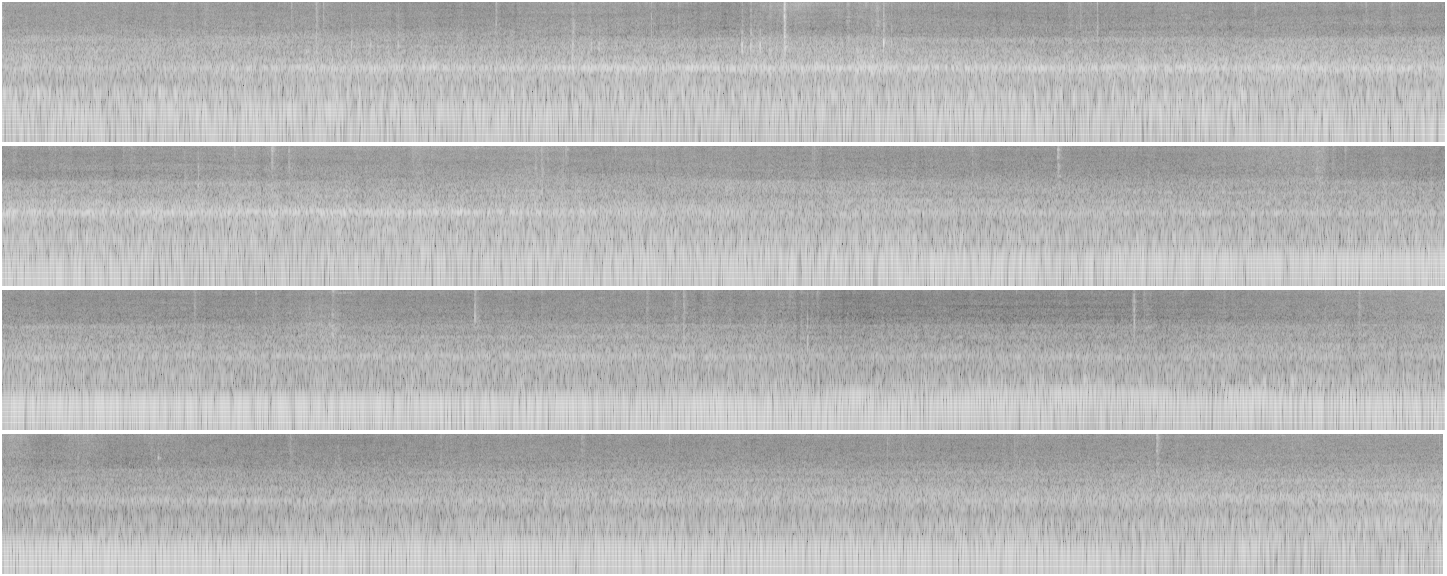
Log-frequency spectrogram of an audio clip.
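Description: Car engine and road noise heard from inside the cabin while driving at a steady cruising pace. The engine's low hum holds steady and steps in pitch a few times.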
